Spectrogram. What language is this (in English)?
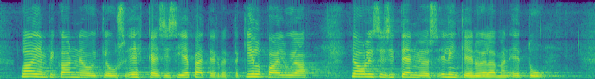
Finnish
